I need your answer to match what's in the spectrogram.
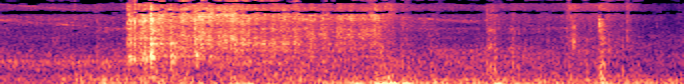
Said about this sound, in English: That sucks, man. His car just died right there. No, it's out. Is it out of gas? It's overheating, probably. It sounds like it's overheating. That car's dead.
